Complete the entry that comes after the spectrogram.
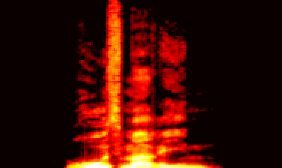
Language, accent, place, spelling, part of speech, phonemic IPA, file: German, Germany, Berlin, Rosmarin, noun, /ˈʁoːsmaˌʁiːn/, De-Rosmarin.ogg
- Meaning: rosemary (Salvia rosmarinus, syn. Rosmarinus officinalis)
